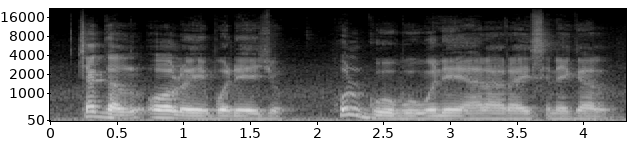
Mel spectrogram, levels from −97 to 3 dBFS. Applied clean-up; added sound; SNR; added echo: none; none; none; none.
